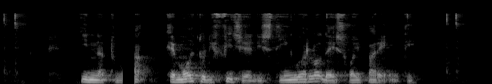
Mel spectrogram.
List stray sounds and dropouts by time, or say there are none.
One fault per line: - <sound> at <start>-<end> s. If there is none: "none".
- dropout at 1.2-1.4 s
